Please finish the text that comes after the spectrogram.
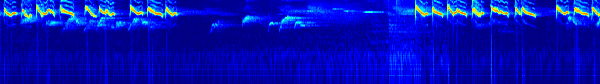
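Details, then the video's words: Fighting song of a Japanese white-eye, meant for training cage birds: clusters of bright, high, down-slurred whistles in quick groups, a soft lower chattering interlude, then renewed rapid bursts of the same notes. "Vành khuyên líu đấu. Kích lửa vành khuyên líu đấu"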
